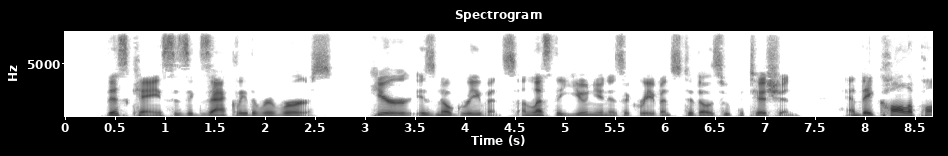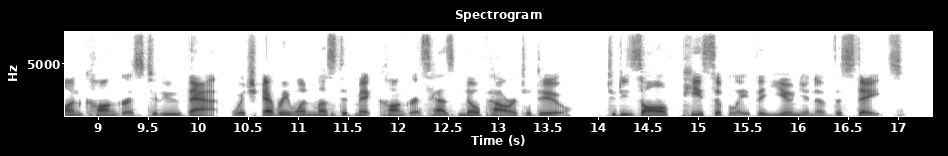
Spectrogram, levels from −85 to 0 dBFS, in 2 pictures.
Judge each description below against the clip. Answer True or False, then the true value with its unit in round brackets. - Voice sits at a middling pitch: False (95 Hz)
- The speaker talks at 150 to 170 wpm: True (165 wpm)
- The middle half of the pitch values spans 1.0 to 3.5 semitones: False (4.3 semitones)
